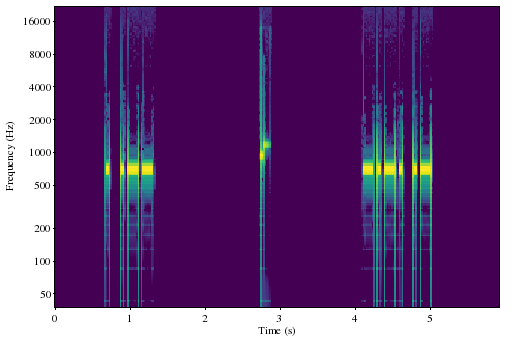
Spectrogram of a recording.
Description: Morse code, heard as a keyed tone, about 25 wpm, 700 Hz. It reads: EW CA
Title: Top Two Letter Combinations in Words 25wpm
